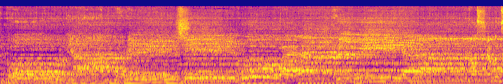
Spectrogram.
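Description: Gospel worship song: a choir singing over instrumental backing, with a bass line moving beneath.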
